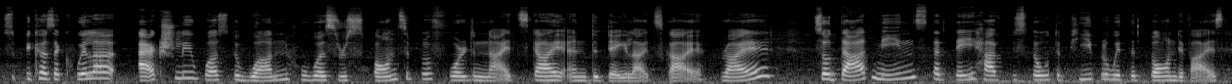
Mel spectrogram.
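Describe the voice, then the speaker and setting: A woman chats casually through a story game she is playing. She sounds puzzled and thinks aloud, leaning on filler words. Her voice sits at a middle pitch, with some faint noise in the recording. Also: measured pace, gravelly, a little mellow. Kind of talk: casual reaction commentary.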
